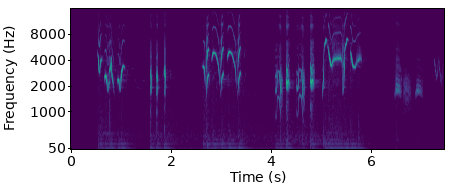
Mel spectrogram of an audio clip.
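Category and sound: bird, bird chirping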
